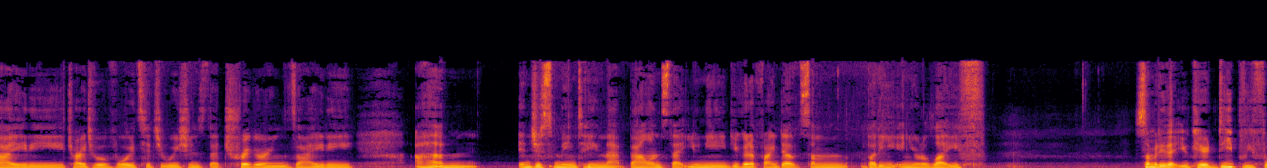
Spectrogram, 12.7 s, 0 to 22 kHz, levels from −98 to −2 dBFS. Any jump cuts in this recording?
no; 0 cuts

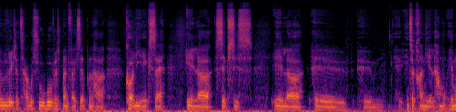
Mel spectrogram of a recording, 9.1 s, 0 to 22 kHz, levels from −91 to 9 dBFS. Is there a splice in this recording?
no; 0 cuts

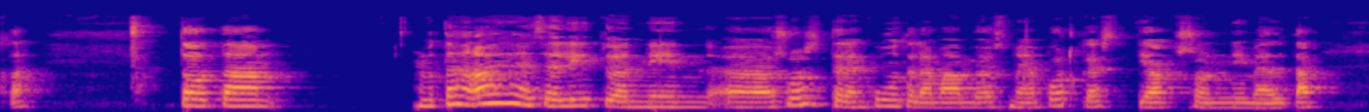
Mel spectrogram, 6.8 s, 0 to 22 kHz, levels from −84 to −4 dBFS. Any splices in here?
no; 0 cuts

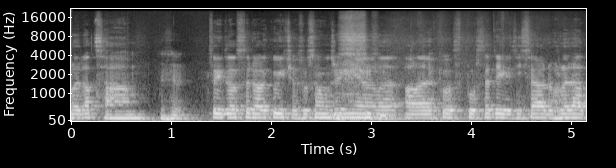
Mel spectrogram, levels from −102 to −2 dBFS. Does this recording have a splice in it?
yes; 1 cut; at 1.3 s

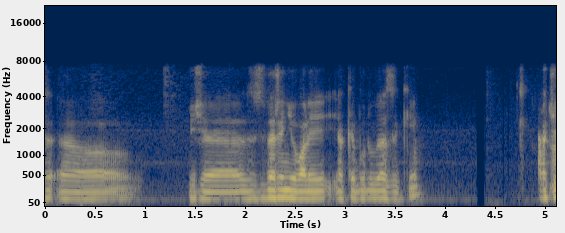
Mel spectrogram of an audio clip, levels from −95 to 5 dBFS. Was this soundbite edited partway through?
no; 0 cuts

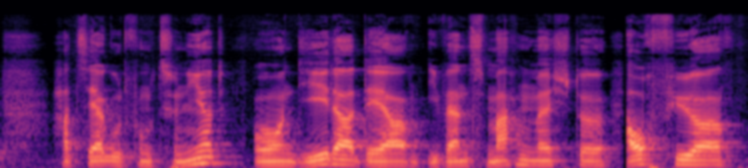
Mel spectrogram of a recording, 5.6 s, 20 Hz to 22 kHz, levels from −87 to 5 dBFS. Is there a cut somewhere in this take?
yes; 2 cuts; at 1.8 s, 4.6 s

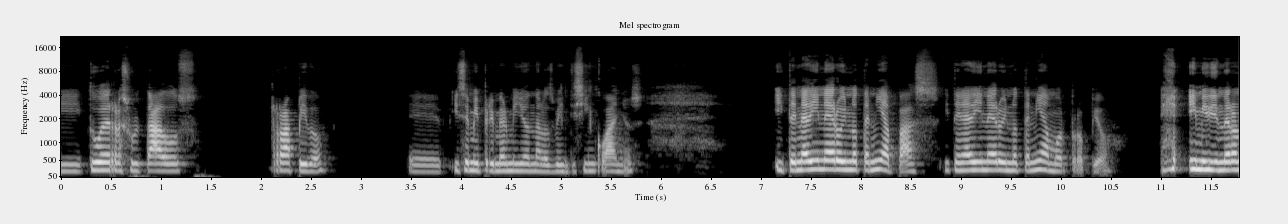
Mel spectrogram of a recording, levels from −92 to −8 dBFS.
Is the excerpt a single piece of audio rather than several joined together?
yes; 0 cuts

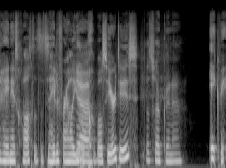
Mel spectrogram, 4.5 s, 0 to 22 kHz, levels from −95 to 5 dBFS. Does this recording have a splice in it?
no; 0 cuts

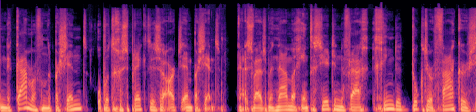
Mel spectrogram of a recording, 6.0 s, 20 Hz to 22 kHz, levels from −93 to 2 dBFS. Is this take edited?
no; 0 cuts

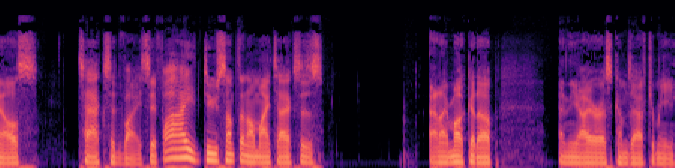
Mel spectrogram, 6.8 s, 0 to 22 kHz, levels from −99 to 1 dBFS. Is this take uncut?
yes; 0 cuts

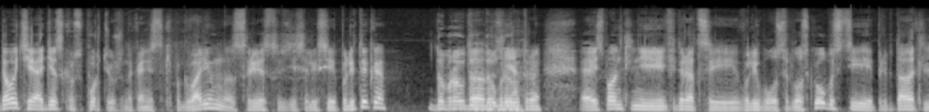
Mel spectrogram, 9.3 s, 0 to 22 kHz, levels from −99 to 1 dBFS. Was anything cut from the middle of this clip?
yes; 2 cuts; at 2.4 s, 6.7 s

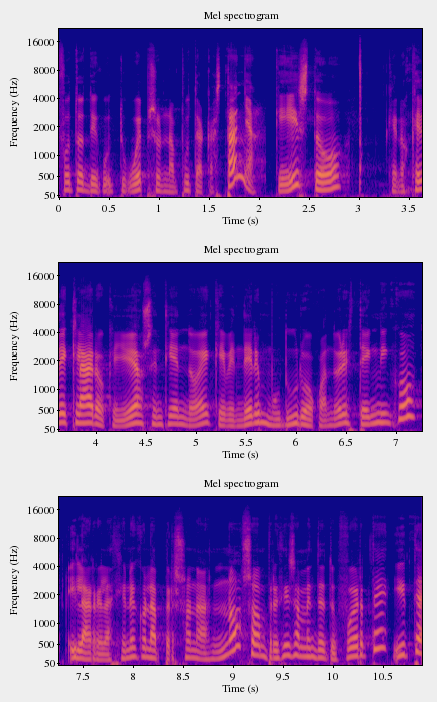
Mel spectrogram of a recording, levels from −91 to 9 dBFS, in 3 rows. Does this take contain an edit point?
no; 0 cuts

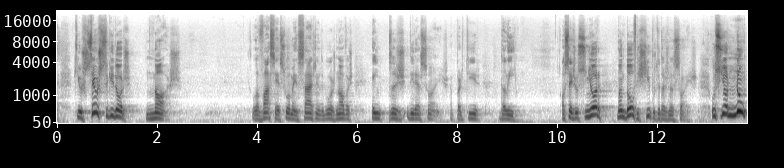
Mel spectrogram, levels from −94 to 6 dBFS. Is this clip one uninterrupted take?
no; 3 cuts; at 6.6 s, 11.6 s, 12.1 s

